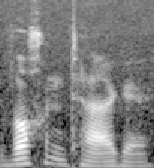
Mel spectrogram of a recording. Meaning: inflection of Wochentag: 1. nominative/accusative/genitive plural 2. dative singular
- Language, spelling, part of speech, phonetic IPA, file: German, Wochentage, noun, [ˈvɔxn̩ˌtaːɡə], De-Wochentage.ogg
